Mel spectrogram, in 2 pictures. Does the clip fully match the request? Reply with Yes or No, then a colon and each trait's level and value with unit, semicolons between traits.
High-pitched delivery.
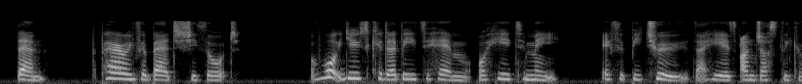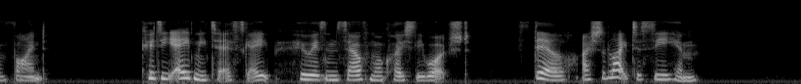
Yes: high, 220 Hz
